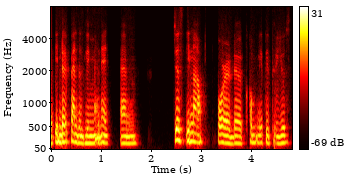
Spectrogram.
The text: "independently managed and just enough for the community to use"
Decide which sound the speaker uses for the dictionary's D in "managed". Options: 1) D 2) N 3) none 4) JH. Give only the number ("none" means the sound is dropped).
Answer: 3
